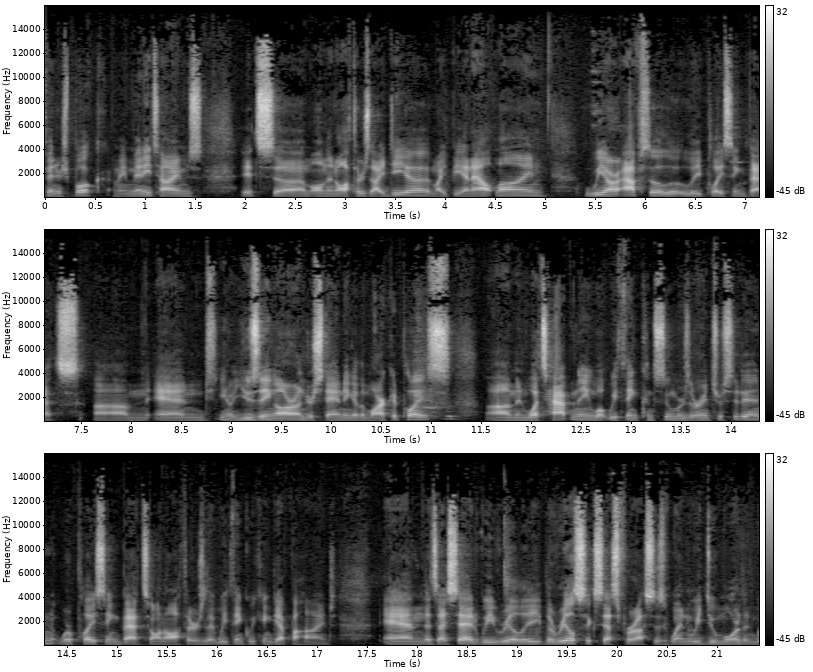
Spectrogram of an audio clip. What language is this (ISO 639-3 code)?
eng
